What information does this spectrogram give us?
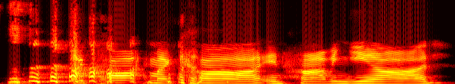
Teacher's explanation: if you say it in like a vaudeville version, leaving all those R's out, you're non-rhotic. If you say it with all the R's in, you're being rhotic.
